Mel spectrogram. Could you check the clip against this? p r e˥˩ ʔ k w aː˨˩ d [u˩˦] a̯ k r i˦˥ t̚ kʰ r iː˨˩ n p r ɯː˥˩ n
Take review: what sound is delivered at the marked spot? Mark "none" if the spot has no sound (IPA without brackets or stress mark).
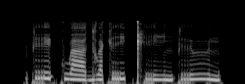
u˩˦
